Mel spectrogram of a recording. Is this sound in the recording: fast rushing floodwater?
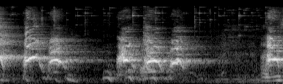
no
